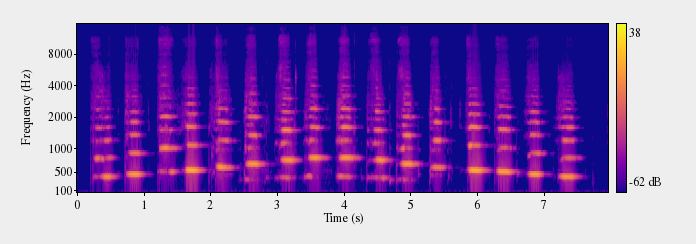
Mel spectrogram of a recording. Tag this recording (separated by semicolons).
flute; Gmajor; good-sounds; neumann-U87; scale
